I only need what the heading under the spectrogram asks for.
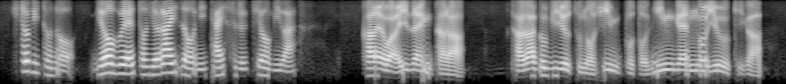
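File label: Japanese, speech, CODEC2 1600 bps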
